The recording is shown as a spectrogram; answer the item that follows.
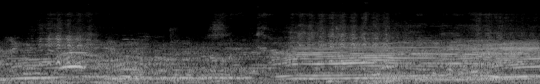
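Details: Cattle at the Paragram cattle market in Bangladesh, 7 December 2024; drawn-out low moos with stacked harmonics over steady crowd chatter and speech from the busy market.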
